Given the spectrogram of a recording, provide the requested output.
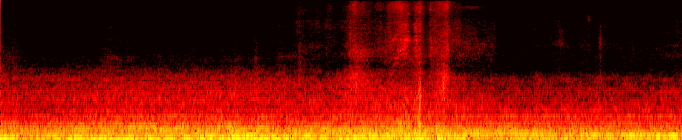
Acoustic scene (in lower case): car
